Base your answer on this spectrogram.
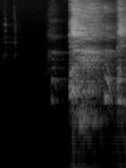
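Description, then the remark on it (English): Faint, soft sounds like a quiet sip of a drink come first, followed by one loud, harsh cough. No one speaks. “A cough and a sip.”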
